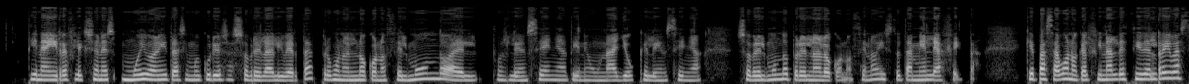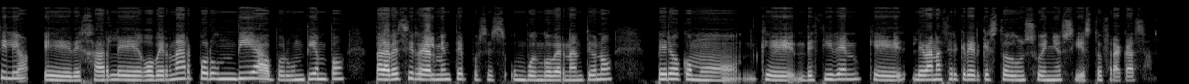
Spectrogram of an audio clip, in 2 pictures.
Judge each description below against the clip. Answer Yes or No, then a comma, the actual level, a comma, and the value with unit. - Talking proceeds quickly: Yes, fast, 230 wpm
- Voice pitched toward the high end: Yes, high, 215 Hz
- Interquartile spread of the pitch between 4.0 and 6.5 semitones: No, average, 2.8 semitones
